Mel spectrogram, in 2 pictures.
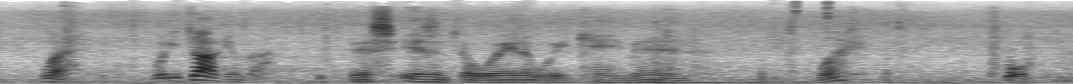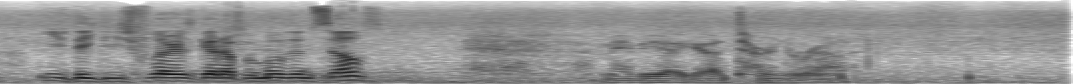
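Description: A second man answers calmly nearby.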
